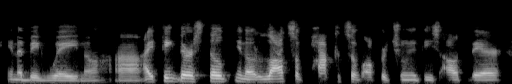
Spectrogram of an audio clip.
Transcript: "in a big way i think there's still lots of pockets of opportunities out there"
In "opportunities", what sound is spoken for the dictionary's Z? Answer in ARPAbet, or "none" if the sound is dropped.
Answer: S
